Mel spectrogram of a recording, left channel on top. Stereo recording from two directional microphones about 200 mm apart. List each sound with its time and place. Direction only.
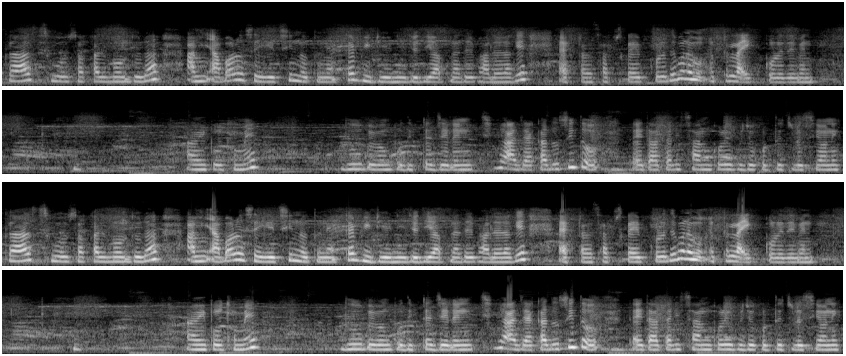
0.0 s a woman's voice: 10° right (ahead or behind)
10.2 s a woman's voice: 15° right (ahead or behind)
11.8 s a woman's voice: 5° right (ahead or behind)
